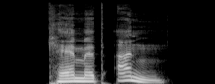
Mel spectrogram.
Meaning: second-person plural subjunctive II of ankommen
- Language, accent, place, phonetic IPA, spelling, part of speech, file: German, Germany, Berlin, [ˌkɛːmət ˈan], kämet an, verb, De-kämet an.ogg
